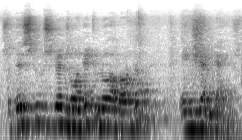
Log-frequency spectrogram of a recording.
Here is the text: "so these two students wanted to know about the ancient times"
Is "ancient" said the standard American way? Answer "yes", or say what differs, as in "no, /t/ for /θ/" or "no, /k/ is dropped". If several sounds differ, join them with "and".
yes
